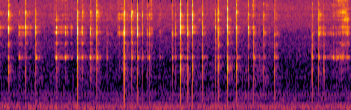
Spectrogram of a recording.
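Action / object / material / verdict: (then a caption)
tap / thin polished agate slice / agate / none. A thin, solid, polished purple agate stone slice is tapped with nails and fingertips in quick, irregular taps. Each tap gives a bright, glassy clink with a high ring that dies away almost instantly, over a quiet, steady low hum.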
